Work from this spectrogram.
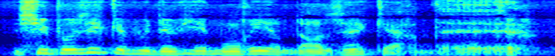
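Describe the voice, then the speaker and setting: An actor playing an eccentric, evasive doctor with pompous, hesitant courtesy in a French radio comedy-mystery. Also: male voice, mid-range voice, huge pitch swings, moderate pace, creaky, mellow, husky, exaggerated voice. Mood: solemn, cryptic. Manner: pompous, hesitant, formal phrasing.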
